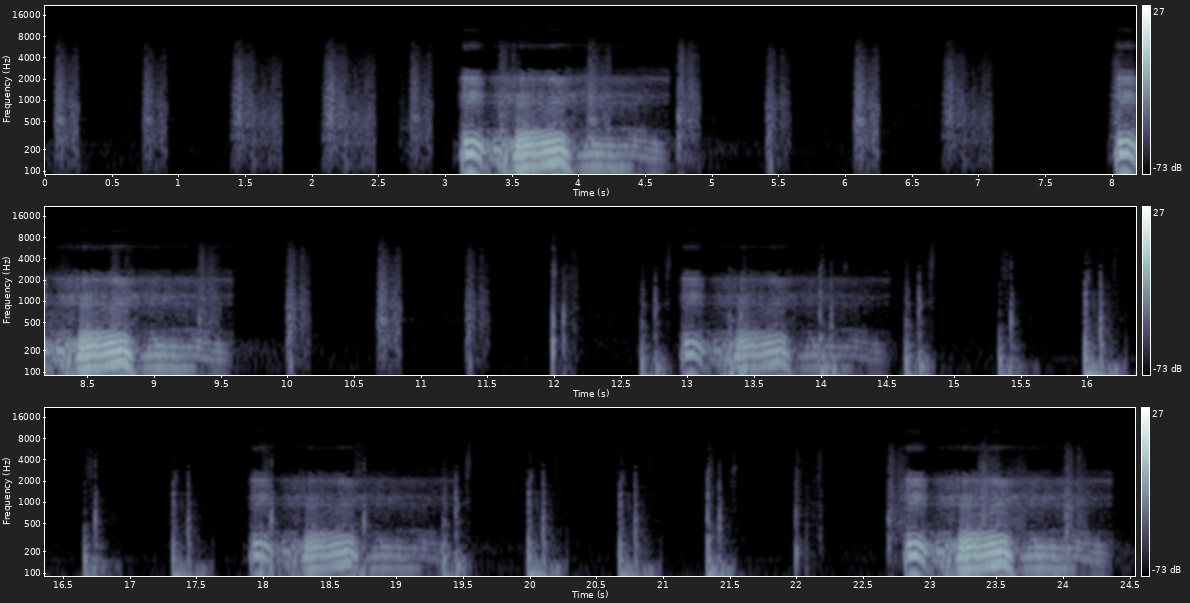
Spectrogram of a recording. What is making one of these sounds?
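Footsteps tread steadily across a floor.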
